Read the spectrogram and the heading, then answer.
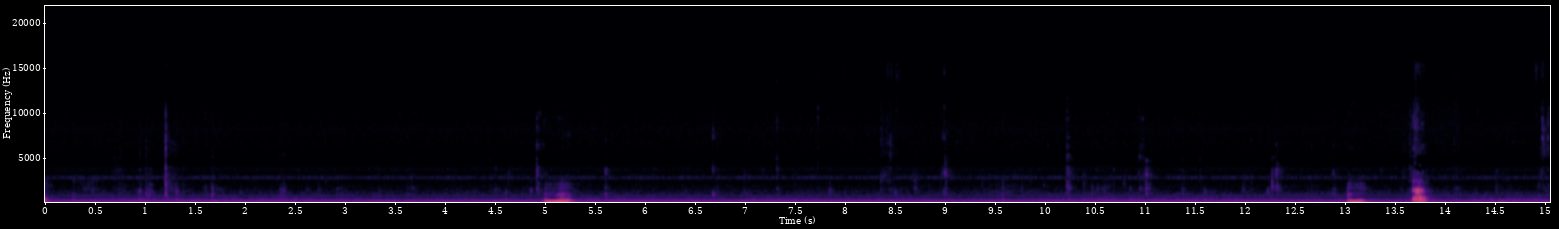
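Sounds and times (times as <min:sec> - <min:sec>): electrical hum: 0:00.0 - 0:15.0
person chewing: 0:00.3 - 0:13.5, 0:14.1 - 0:15.0
person humming: 0:05.0 - 0:05.3, 0:13.0 - 0:13.8.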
